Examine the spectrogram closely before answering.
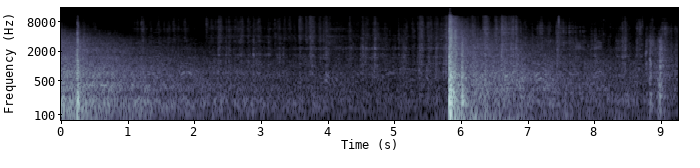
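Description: Firework sparks crackle and pop in the air.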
